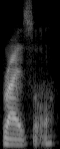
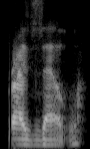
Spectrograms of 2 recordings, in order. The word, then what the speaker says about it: Rizel: It's basically the same way, but it's Rizel.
